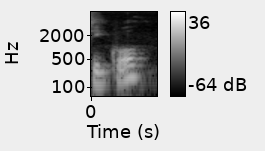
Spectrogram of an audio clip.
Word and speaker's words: SQL: It's pronounced SQL.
